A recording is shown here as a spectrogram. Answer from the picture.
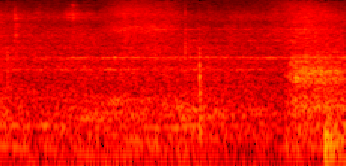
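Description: Steady low rumble of a large indoor bocce hall, with a faint steady high-pitched tone over it and one small click a little past halfway. Near the end the sound swells as a bocce ball is delivered onto the synthetic court.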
